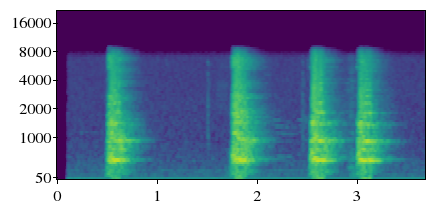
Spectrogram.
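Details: Male Newfoundland dog indoors in July 2009, barking at his own reflection in a window while protecting his territory: four loud, sharp single barks, the last two close together, in a quiet room.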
